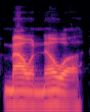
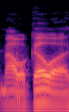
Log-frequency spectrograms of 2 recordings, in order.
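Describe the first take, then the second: First: The middle consonant is an n sound. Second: The middle consonant is a hard g sound. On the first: The speaker calls it right. "It's actually Mau- Mauanoa" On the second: The speaker calls it wrong. "I was pronouncing it Mauagoa"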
